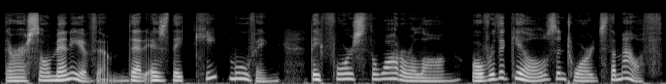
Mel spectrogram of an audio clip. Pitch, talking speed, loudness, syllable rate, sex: 200 Hz, 205 wpm, -19 LUFS, 5.3 syllables/s, female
